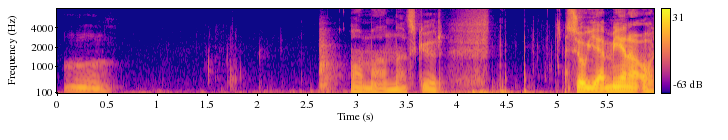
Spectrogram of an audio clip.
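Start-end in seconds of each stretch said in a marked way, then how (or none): 0.1-3.9 soft, just after swallowing tea; after a sip of tea. Real, not acted. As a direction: savour the tea quietly. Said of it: "let me take a sip of tea".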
